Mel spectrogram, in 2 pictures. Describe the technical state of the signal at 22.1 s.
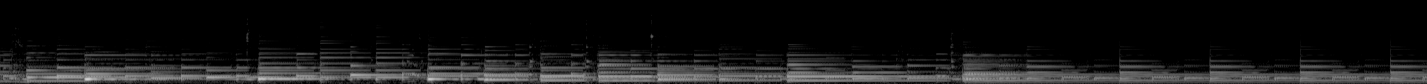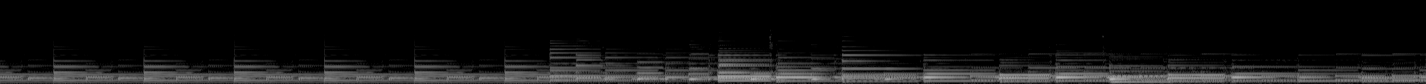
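At 22.1 s the signal is intact, with no dropout, distortion, glitch or other technical fault audible at that point.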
